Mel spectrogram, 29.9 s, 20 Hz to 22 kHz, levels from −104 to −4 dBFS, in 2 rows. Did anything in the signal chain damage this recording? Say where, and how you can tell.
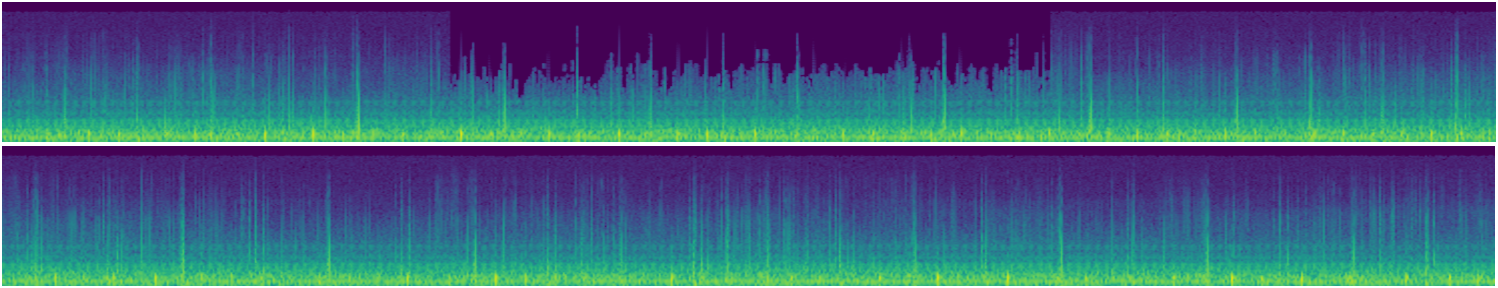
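Yes. Between 4.49 and 10.49 s the top end suddenly cuts off above 11.7 kHz and codec smearing rises, with no gap at either edge. That's an adaptive stream at a lower bitrate, sounding like AAC falling from 96 to 48 kbit/s while the network slowed, then recovering.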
